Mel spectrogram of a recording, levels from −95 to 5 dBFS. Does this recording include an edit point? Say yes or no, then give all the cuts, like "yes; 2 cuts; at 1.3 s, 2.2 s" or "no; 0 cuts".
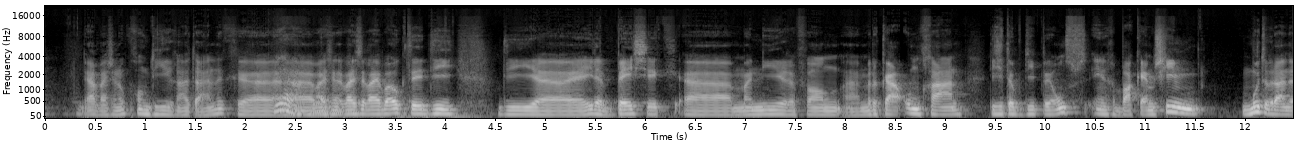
no; 0 cuts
